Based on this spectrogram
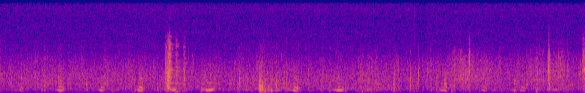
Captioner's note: rocker box squeaks rhythmically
